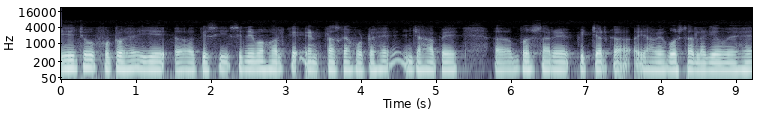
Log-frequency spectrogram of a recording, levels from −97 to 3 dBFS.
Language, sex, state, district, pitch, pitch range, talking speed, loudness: Hindi, male, Uttar Pradesh, Jyotiba Phule Nagar, 100 Hz, 100-105 Hz, 170 wpm, -16 LUFS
